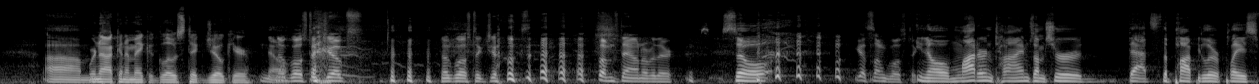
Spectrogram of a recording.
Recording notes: In our FIRST EVER Live Episode, we had the pleasure of enjoying some evening paranormal fun with a packed coffee house, here in good ol' Omaha, Nebraska!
